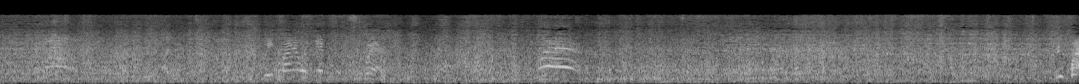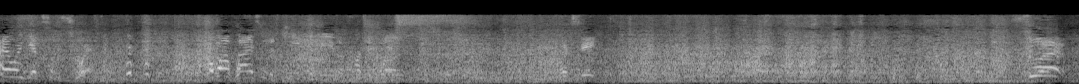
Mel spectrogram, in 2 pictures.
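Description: A freight train rumbles past close by with a steady loud roar.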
